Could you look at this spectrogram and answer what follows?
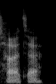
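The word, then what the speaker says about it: Hurta: Fair enough, but you'd think that Sage Herta would be Sage Herta, not Sage Erta, like they were saying on the Diamond League last week in Poland. – I think that's wrong. I haven't talked to Sage about it, but I assume it's Herta. I don't think it's the silent H.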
